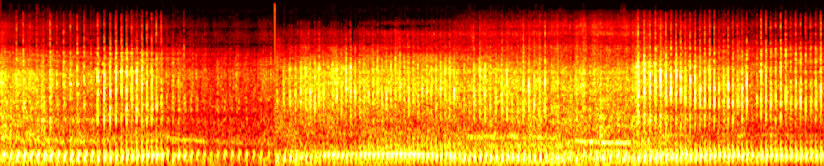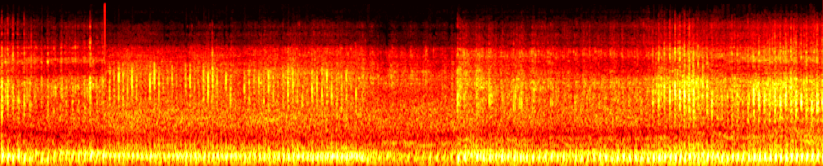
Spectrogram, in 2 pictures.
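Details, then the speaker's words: Fiero go-kart small single-cylinder engine after repairs, with body, muffler and intake refitted: puttering and revving up and down with a rough, uneven beat but pulling cleanly through each rise; running normally, now faster than before. "it may be too fast now it's faster than it was"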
